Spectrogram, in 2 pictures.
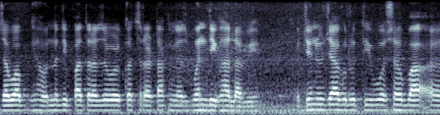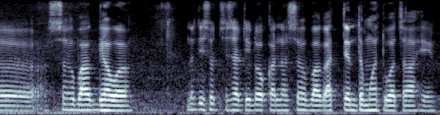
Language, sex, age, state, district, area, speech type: Marathi, male, 18-30, Maharashtra, Osmanabad, rural, spontaneous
